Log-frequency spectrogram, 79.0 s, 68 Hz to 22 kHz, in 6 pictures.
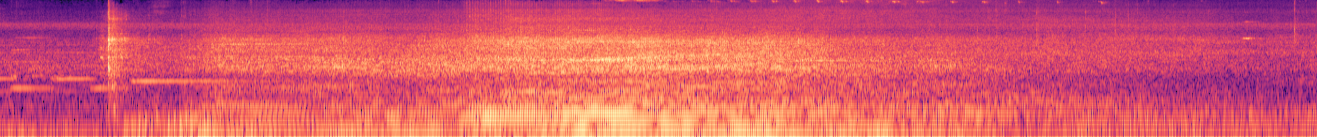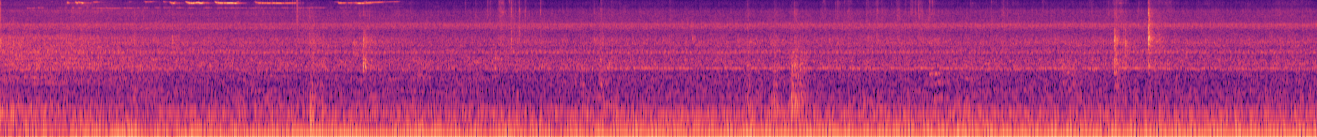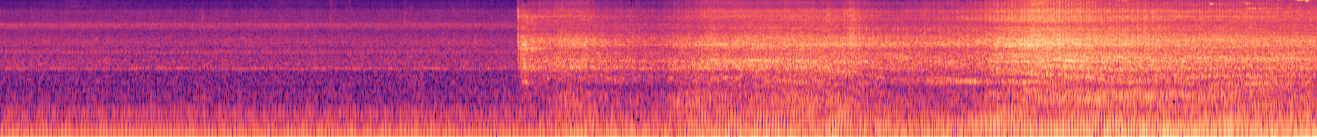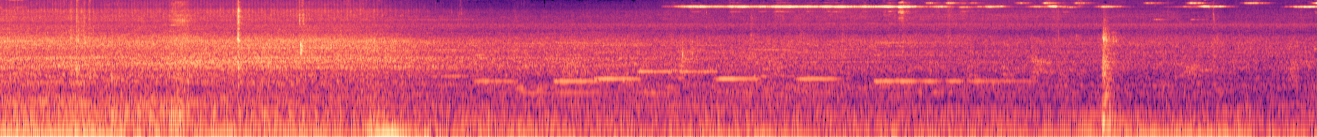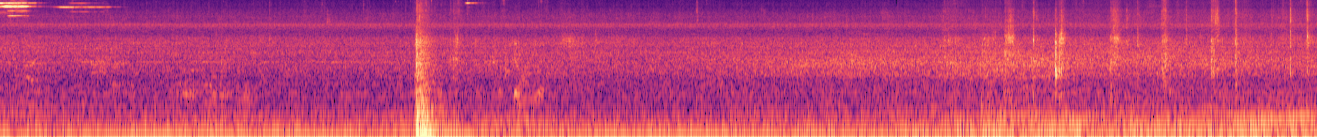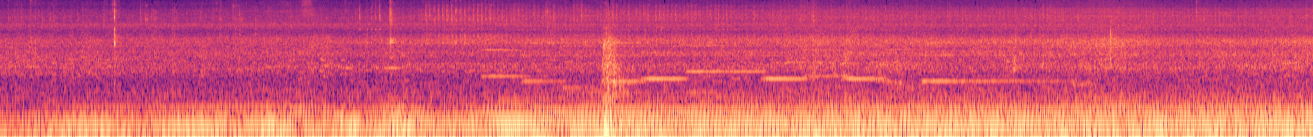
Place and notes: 南湖, Dahu Township, Miaoli County - Night highway
Night highway, Outside the convenience store, traffic sound, Insect beeps, Binaural recordings, Sony PCM D100+ Soundman OKM II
